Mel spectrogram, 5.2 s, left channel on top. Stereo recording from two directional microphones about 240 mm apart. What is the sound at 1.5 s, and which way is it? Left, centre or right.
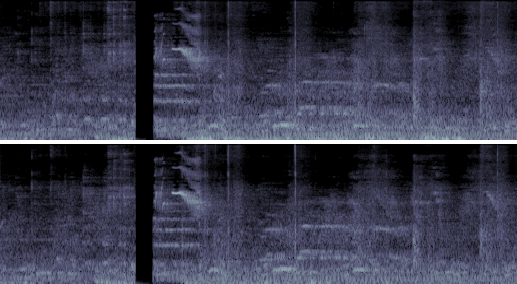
Bird, centre.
